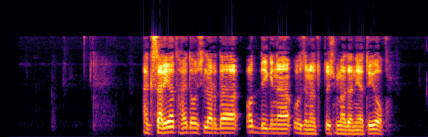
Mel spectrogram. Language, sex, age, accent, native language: Uzbek, male, 18-24, Namangan, Uzbek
